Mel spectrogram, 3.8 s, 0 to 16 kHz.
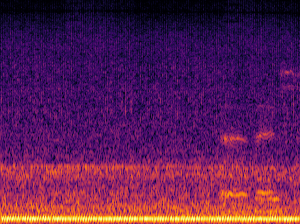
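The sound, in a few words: light aircraft engine reduced to 1500 RPM on approach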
